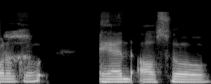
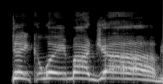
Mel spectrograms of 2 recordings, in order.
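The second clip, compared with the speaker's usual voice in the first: very high, very slow, squeaky cartoon voice; 13 semitones higher than usual. Quoting the "they took our jobs" line: South Park voice. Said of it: "in the South Park voice".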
